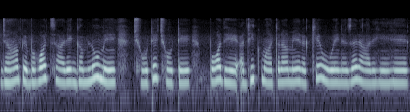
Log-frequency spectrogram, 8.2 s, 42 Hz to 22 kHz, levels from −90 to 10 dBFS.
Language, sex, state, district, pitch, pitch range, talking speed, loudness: Hindi, female, Jharkhand, Palamu, 225 Hz, 215-245 Hz, 130 wpm, -17 LUFS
